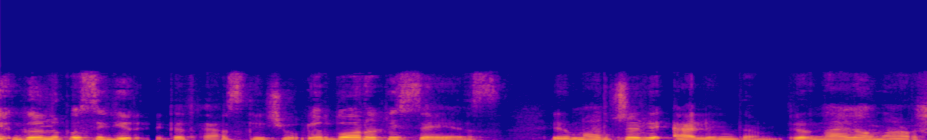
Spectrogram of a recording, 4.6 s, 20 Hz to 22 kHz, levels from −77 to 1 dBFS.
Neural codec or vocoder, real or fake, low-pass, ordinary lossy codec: codec, 24 kHz, 1 kbps, SNAC; fake; 10.8 kHz; AAC, 48 kbps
